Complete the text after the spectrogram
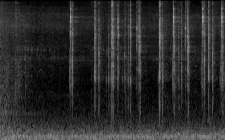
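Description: The dials of a combination padlock click as they turn.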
